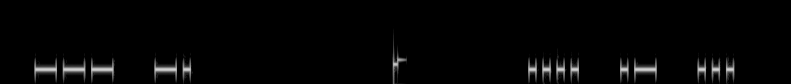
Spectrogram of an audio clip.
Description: Morse code, heard as a keyed tone, about 17 wpm, spaced as for 12 wpm, 700 Hz. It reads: ON HAS
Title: 2x Character Spacing - Top 200 Words - 17wpm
